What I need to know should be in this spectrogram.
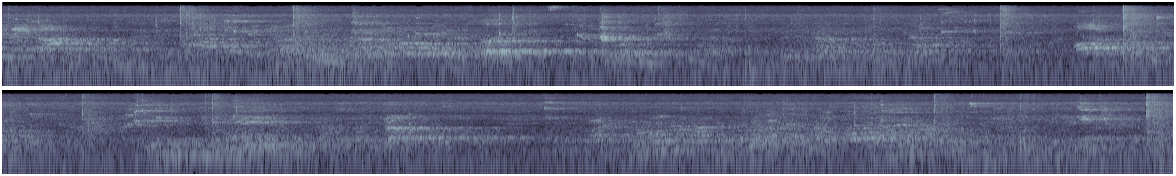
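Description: Many people chatter and call out across a large echoing hall.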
